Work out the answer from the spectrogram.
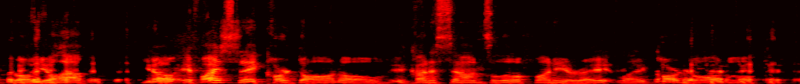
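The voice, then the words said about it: Canadian accent. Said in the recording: “It's a Canadian accent ... my Canadian accent”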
